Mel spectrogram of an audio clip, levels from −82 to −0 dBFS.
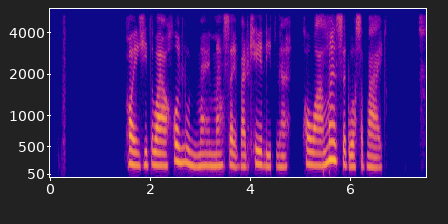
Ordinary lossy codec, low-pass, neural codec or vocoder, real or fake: none; 5.4 kHz; codec, 16 kHz, 0.8 kbps, ZipCodec; fake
